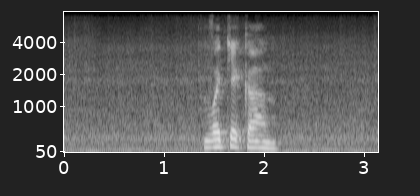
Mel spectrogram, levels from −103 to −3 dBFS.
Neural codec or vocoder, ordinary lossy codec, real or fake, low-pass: codec, 16 kHz, 6 kbps, DAC; none; fake; 7.2 kHz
